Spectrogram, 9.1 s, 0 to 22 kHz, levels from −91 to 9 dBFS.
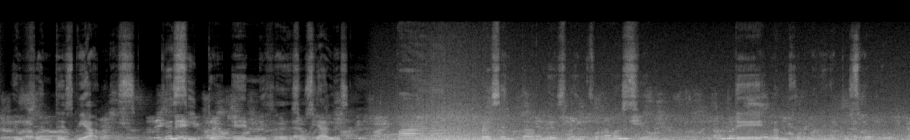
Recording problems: wind noise on the microphone; heavy; from 3.5 s on; 2 dB below the speech
chatter from many people; loud; throughout; 2 dB below the speech

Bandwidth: 18.5 kHz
